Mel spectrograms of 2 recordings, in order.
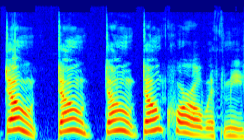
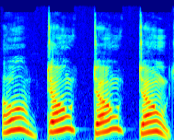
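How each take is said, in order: First: High, loud pleading wail; wife moaning to her husband not to quarrel; desperate moan. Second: High, loud tearful pleading; wife crying out to her husband; crying plea. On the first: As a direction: beg him to stop, near tears. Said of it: "she moaned". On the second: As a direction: cry out to make him stop. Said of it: "she cried". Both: A narrator's reading.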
